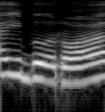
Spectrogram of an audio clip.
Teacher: را کو کھینچیں گے اور پور بھی پڑھیں گے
